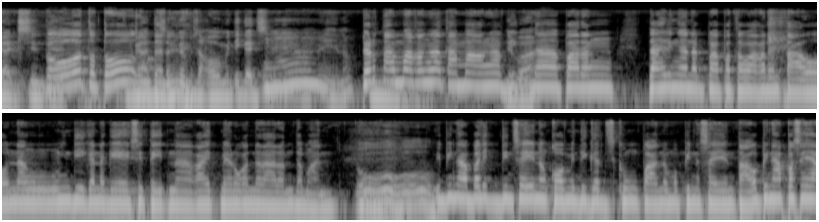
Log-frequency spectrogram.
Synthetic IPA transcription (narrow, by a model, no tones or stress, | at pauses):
ad̪snt̪oʔot̪ot̪oʔoʔɡɐd̪ɡɐbɛsɐkomɛd̪ɪɡɐd̪snnpɛːɾot̪aːmɐkɐŋat̪aːmɐkɐŋabibnɐpaːɾɐŋ | d̪aːhɪlŋanɐɡ̚paːpɐt̪ɐwaːkɐnɐŋt̪aːʔo̞nɐŋhɪnd̪iːkɐnɐɡhɛsɪt̪ejt̪̚nɐkaːhɪt̪̚mɛːɾoŋkɐnɐɾaːɾɐmd̪ɐmɐn | oʔɪbɪnaːbɐlɪk̚d̪ɪnsɐjo̞nɐŋkomɛd̪ɪɡad̪skʊŋpɐaːno̞mo̞pɪnɐsɐjaɐŋt̪aːʔo̞pɪnaːpɐsɐja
